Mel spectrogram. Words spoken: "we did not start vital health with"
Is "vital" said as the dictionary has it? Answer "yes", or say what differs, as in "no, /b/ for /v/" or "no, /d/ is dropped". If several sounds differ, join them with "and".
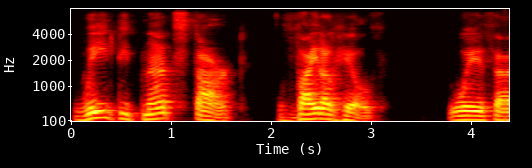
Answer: yes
